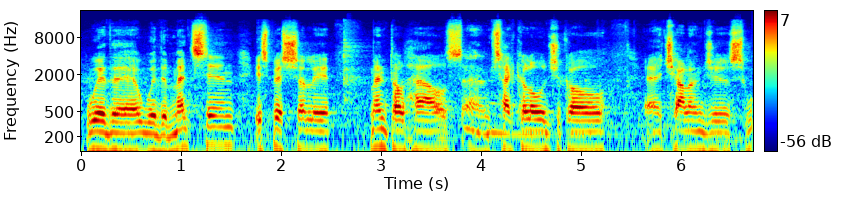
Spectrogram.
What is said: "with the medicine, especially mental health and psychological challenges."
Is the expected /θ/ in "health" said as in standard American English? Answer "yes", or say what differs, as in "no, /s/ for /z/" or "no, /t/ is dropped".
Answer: no, /s/ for /θ/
